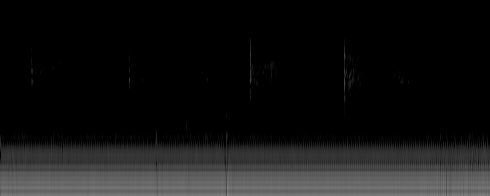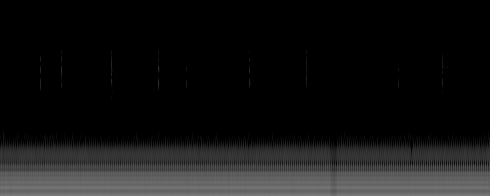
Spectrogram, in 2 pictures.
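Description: Chalk on a chalkboard: long scraping strokes as ovals are drawn in the first half, then short quick scratches and taps as numbers and letters are written. A steady low hum runs underneath.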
